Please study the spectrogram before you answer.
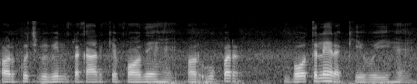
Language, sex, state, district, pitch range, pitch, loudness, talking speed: Hindi, male, Arunachal Pradesh, Lower Dibang Valley, 115-130 Hz, 120 Hz, -17 LUFS, 185 wpm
